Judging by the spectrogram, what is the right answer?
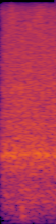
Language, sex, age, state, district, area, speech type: Assamese, male, 60+, Assam, Goalpara, urban, spontaneous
